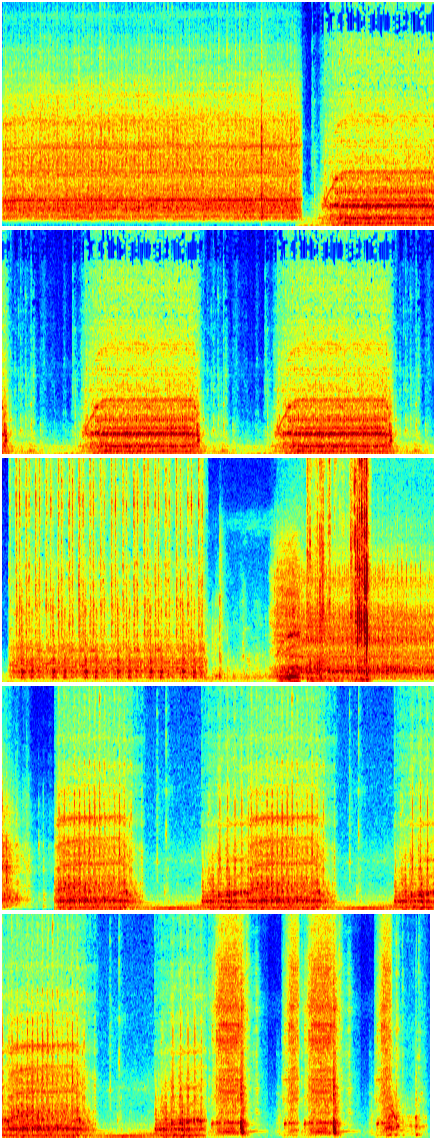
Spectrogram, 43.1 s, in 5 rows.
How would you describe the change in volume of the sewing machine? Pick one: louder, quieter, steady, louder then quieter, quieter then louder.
steady.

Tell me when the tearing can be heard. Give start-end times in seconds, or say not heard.
23.4-24.6.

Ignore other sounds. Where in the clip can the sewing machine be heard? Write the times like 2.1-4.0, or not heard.
0.0-43.0.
